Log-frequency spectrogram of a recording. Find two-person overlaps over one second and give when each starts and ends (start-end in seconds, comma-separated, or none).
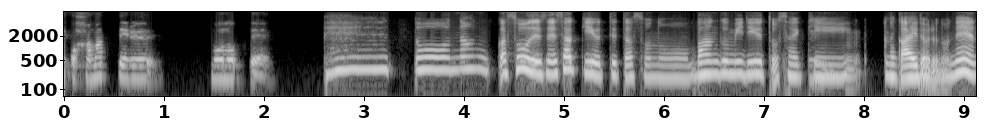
none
